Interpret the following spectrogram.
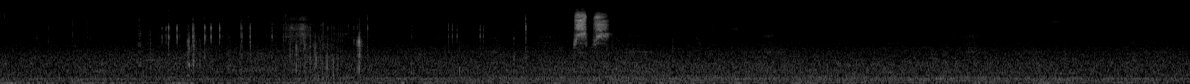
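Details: A quiet indoor room with soft crinkling, a few sharp clicks and faint background hiss, and no animal voice.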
